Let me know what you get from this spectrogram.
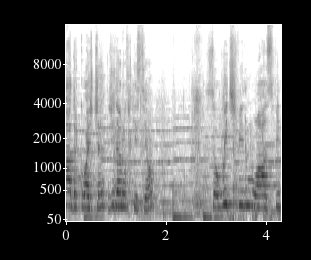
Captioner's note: speaking French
